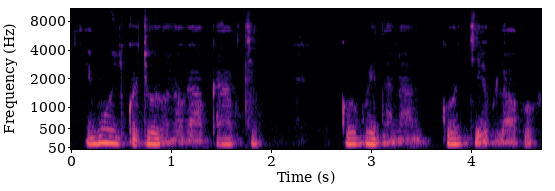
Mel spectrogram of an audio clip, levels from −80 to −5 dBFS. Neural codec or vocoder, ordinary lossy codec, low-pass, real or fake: vocoder, 22.05 kHz, 80 mel bands, HiFi-GAN; none; none; fake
